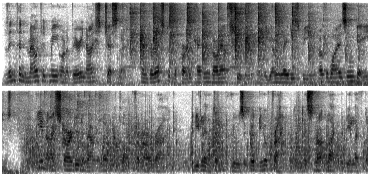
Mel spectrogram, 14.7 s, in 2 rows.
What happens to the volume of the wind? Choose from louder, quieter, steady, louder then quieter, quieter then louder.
louder.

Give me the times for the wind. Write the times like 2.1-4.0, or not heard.
0.0-14.6.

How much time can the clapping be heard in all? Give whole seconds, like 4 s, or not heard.
7 s.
